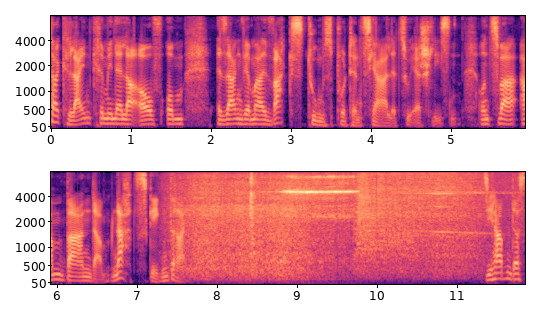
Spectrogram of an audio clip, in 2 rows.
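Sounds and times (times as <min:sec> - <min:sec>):
speech: 0:00.0 - 0:08.0, 0:11.4 - 0:11.8
train wheels squealing while braking: 0:08.6 - 0:11.8.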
